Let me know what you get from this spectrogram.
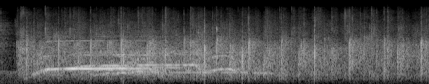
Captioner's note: applause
